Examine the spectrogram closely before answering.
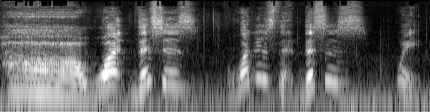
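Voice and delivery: lost for words at what he sees; stunned disbelief. Real, not acted.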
